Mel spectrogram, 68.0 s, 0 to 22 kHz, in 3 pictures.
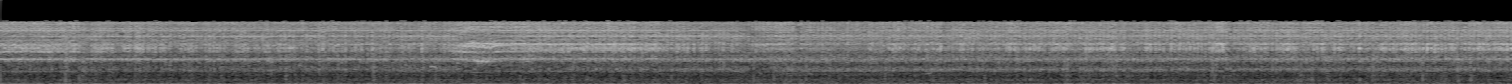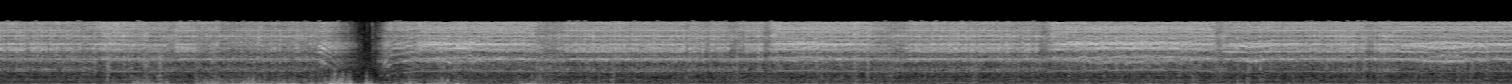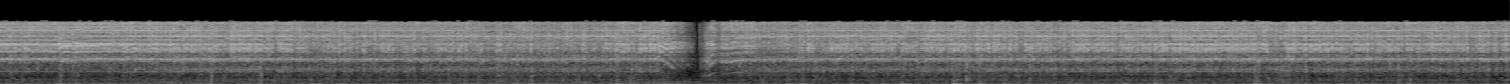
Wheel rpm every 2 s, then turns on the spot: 160, 160, 160, 160, 160, 160, 170, 170, 170, 170, 170, 170, 160, 130, 100, 160, 160, 160, 160, 160, 160, 160, 160, 160, 160, 160, 160, 90, 140, 160, 160, 160, 160, 160.
none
